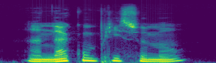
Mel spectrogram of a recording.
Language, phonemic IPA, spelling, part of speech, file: French, /a.kɔ̃.plis.mɑ̃/, accomplissement, noun, Fr-accomplissement.ogg
- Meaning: accomplishment, achievement, fulfillment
